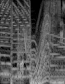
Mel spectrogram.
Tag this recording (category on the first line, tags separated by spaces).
Sound effects > Electronic / Design
digital glitch hard one-shot pitched stutter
